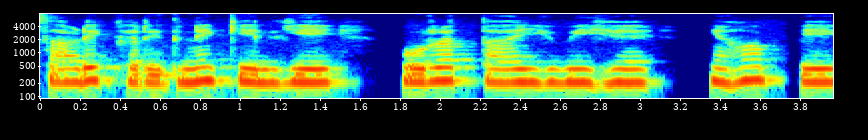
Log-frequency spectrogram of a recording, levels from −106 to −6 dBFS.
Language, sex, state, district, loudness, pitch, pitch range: Hindi, female, Uttar Pradesh, Etah, -29 LUFS, 215 Hz, 215-230 Hz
